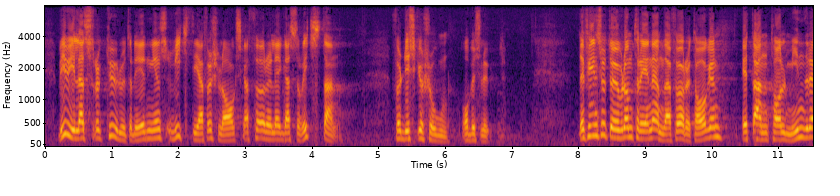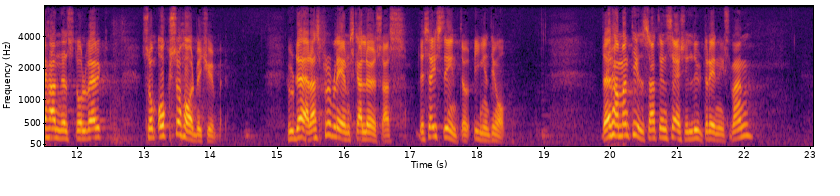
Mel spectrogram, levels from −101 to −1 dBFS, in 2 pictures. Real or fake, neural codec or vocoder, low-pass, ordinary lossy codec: real; none; none; none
